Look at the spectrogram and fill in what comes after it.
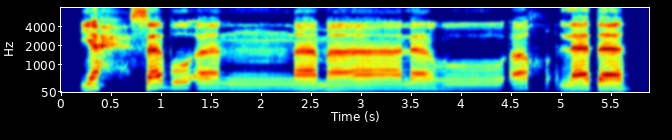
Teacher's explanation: আখলাদাহু হবে না, আখলাদাহ, হা সাকিন করে পড়বেন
